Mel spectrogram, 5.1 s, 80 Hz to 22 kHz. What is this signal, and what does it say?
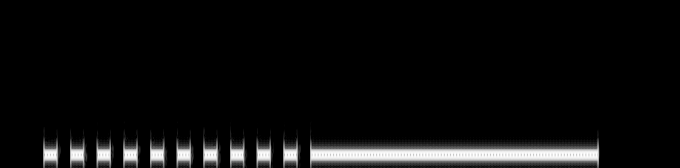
Telephone call progress tone (North American plan), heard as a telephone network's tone, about 350, 440 Hz, 0.1 s on and 0.1 s off. Stutter dial tone.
